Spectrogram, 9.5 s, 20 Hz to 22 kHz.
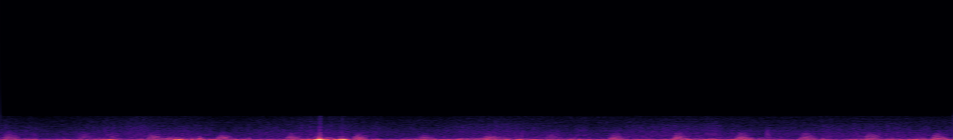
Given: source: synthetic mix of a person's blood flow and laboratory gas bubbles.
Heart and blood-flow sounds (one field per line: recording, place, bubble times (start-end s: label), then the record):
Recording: Doppler ultrasound of blood flow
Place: subclavian vein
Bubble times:
no bubbles
From the record:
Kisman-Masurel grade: 000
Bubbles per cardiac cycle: 0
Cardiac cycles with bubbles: 0%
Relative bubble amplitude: no bubbles discernible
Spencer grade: 0 (complete lack of bubble signals)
